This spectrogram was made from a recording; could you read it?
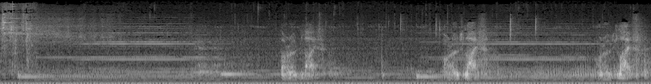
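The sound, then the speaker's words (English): Wood creaks and groans in a few slow, drawn-out bursts, rising and bending in pitch, over a steady low hum. “Have you noticed how often that sound of the creaking of creaking and groaning of wood, like the creaking and groaning of wood stirring, or shifting or moving in a wind, right?”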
